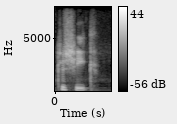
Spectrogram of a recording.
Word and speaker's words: Kashyyyk: It's Kashyyyk.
